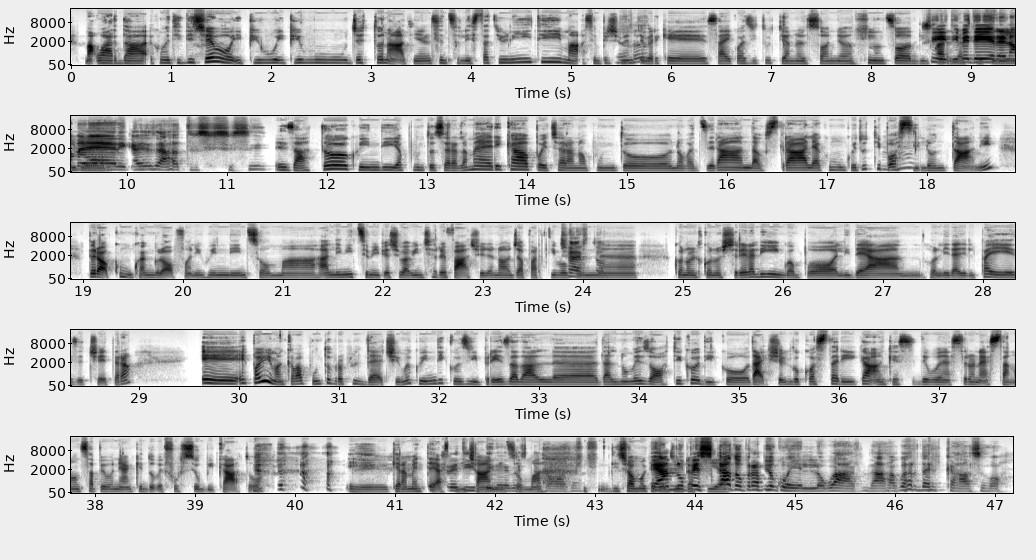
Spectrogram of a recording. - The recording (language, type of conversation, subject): Italian, podcast, Puoi raccontarmi di un incontro casuale che si è trasformato in un’amicizia?
- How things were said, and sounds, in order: chuckle; scoff; laughing while speaking: "Esatto"; "proprio" said as "propio"; chuckle; chuckle; "proprio" said as "propio"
